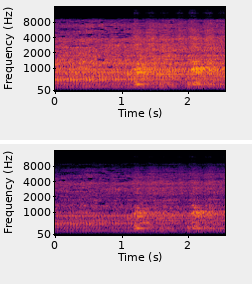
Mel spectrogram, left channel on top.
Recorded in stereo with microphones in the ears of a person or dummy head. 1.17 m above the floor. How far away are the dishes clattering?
About 0.7 m.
